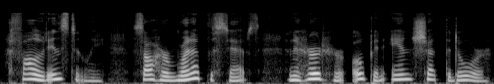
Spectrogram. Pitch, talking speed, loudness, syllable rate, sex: 205 Hz, 205 wpm, -19 LUFS, 5.4 syllables/s, female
